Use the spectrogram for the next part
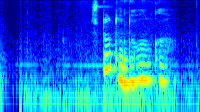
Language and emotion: Russian, sad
